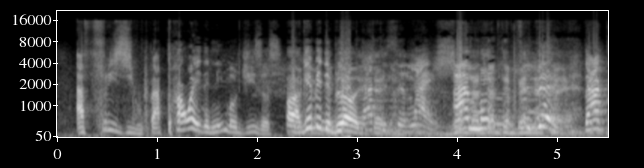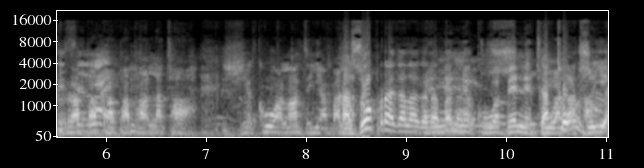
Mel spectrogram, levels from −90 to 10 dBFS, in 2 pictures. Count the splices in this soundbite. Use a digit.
1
